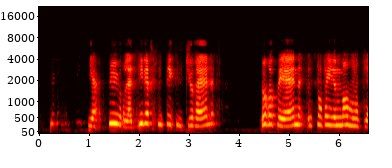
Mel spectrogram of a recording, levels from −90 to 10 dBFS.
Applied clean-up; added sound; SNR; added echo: neural mask model DeepFilterNet 3.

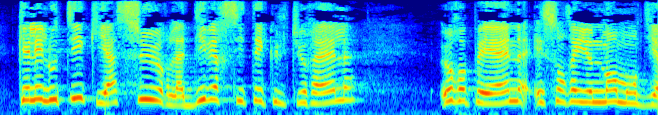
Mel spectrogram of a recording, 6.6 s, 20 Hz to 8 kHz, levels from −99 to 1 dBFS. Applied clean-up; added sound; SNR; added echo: none; none; none; none.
